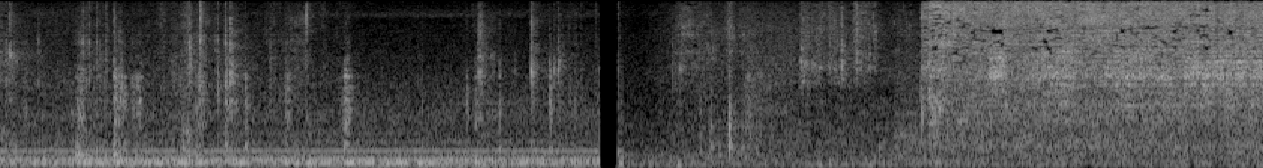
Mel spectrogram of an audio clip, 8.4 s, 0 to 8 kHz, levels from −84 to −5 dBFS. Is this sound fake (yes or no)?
yes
